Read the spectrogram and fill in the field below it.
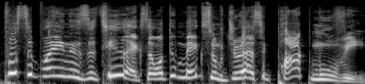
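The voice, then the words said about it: Mock German accent impression. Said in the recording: “It's worse than my German accent. ... that's the real Uwe Boll, all right? That's what he sounds like.”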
